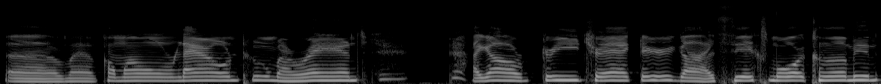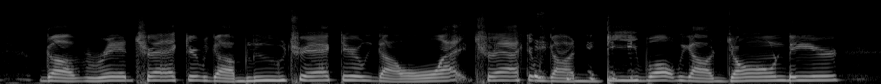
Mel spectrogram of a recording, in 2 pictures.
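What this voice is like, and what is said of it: Bad put-on redneck Southern accent. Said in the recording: “You are too Canadian to sound Southern. ... over here trying to be a redneck ... I know I do a shitty redneck accent”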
